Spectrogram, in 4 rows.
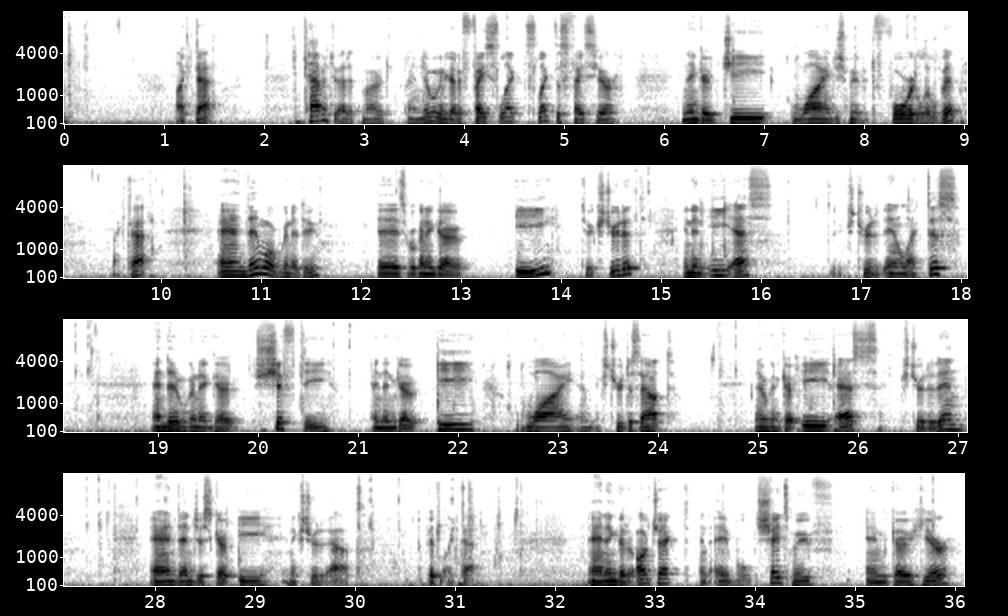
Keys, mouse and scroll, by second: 0.0 shift+click, 0.1 scroll down 1, 0.3-4.4 middle drag, 1.3 scroll up 2, 2.1-2.4 scroll up 2, 2.4 Tab, 3.5 alt+a, 4.4 click, 5.0 click, 6.5 g, 8.5 click, 8.7 scroll down 1, 8.8-14.9 middle drag, 11.6-12.4 scroll up 2, 13.7 e, 14.9-15.5 drag, 15.5 e, 18.3 click, 18.6-19.9 scroll up 1, 20.3 shift+d, 21.0 right click, 21.8 e, 24.8 click, 25.4 e, 27.5 click, 27.6 scroll down 1, 27.8-30.2 middle drag, 28.1-28.8 scroll down 1, 28.8 e, 30.2 click, 30.4 scroll down 1, 30.5-33.0 middle drag, 31.0 Tab, 31.4-33.0 scroll up 1, 33.0-35.8 drag.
